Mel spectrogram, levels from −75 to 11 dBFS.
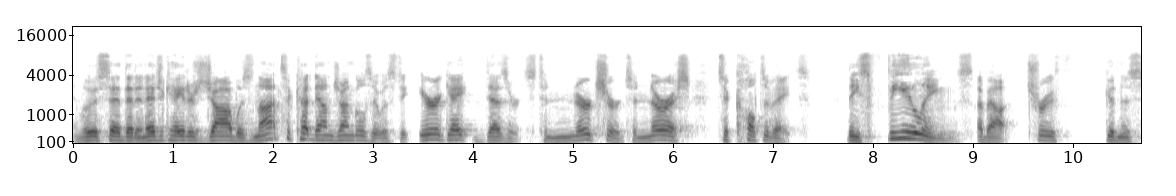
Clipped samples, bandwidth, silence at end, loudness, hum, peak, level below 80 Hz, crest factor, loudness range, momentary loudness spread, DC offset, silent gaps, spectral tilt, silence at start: under 0.1%; 8.8 kHz; 0 s; -26 LUFS; none; -8 dBFS; -70 dBFS; 18 dB; 4 LU; 13 LU; under 0.1%; none; -5.5 dB/octave; 0 s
